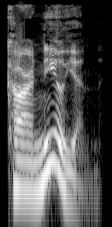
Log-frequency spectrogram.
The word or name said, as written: carnelian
